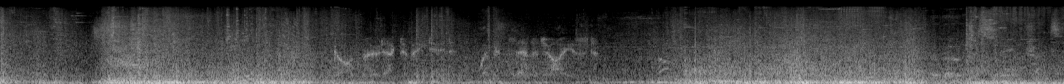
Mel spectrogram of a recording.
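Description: Explosions boom with deep rumbling blasts.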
